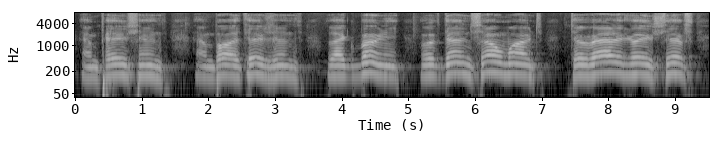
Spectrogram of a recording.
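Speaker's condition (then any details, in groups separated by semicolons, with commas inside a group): Motor neuron degeneration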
